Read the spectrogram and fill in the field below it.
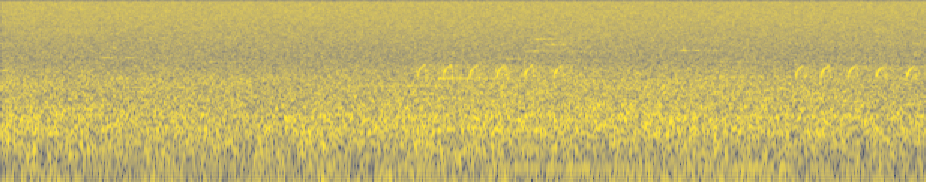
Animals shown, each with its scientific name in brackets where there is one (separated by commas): Hermit Thrush (Catharus guttatus), American Crow (Corvus brachyrhynchos)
